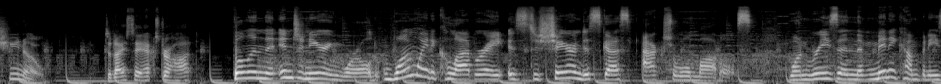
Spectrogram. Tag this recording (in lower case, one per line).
music
speech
